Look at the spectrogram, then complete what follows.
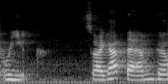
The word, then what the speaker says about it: Ryuk: I say his name wrong a lot. Sometimes I just say Rook, but Ryuk.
